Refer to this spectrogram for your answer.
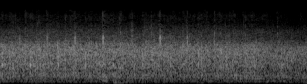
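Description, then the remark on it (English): A dense round of applause from a sizable crowd at an event in Buffalo, given for SBA officials, steady and fairly loud throughout, with many overlapping claps forming a continuous wash of sound and no voices. “And now let's give them a round of applause.”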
